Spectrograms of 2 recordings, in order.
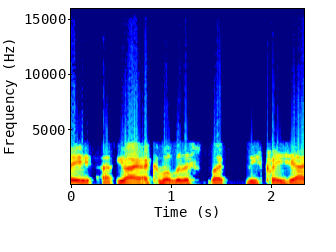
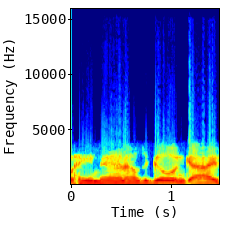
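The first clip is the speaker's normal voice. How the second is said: slow, cool, fake American accent; 3 semitones higher than usual. A speaker imitates UK bands who put on accents, in a fake American accent. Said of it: "talk with an American accent".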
